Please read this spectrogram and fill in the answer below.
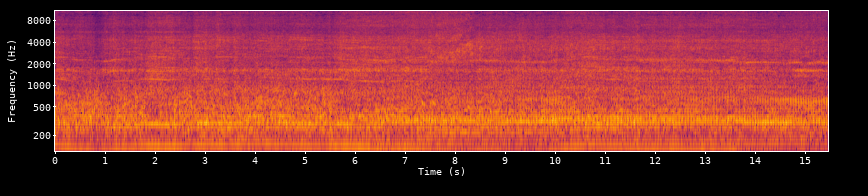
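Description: ATV (quad bike) engine running steadily at a near-constant pitch.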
